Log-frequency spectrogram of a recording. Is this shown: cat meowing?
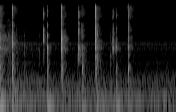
no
